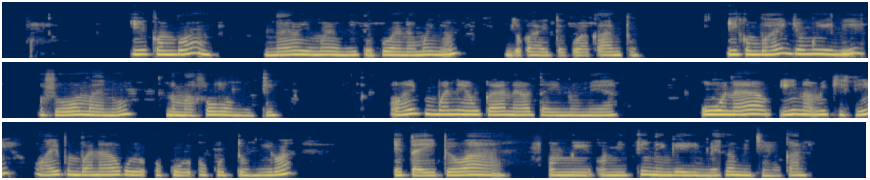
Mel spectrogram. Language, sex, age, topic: Oshiwambo, male, 25-35, agriculture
